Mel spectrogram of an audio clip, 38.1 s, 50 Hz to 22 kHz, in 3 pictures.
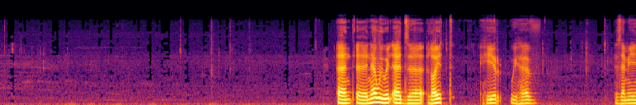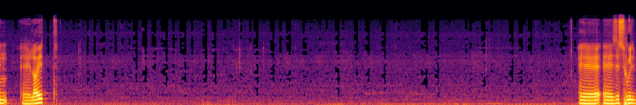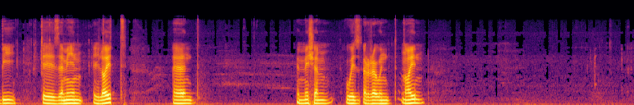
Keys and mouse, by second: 0.7 a, 0.9 a, 1.4 s, 4.2-7.1 middle drag, 6.3-8.5 drag, 8.5 KP_1, 10.4-12.1 drag, 10.7 shift+a, 12.4 Tab, 12.9 shift+a, 15.0 r, 16.3 g, 18.1 ctrl+1, 19.3-23.1 drag, 24.1-29.1 drag, 29.9-32.4 drag, 32.9-34.7 drag.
